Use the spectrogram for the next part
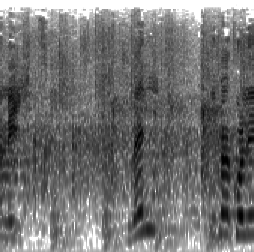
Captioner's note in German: Beifall Freie Demokraten und SPD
